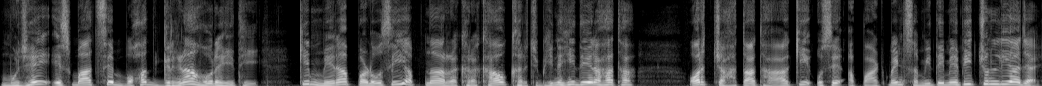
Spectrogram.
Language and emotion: Hindi, disgusted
